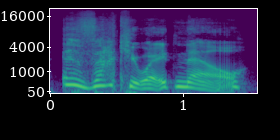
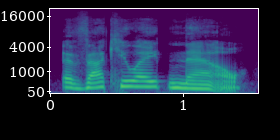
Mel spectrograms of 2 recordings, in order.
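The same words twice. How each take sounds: First: It sounds casual and unsuited to an emergency. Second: It sounds stern and serious, like an emergency.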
